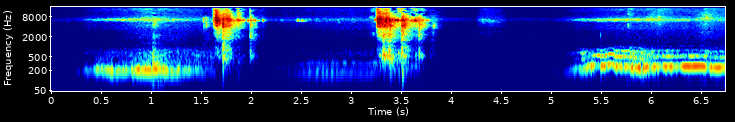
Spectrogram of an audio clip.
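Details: Male kitten growling while guarding his toy as someone tries to take it: three sustained, low rumbling growls, the last rich and steady, broken by sharp scraping and handling noises between them.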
